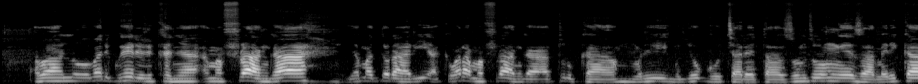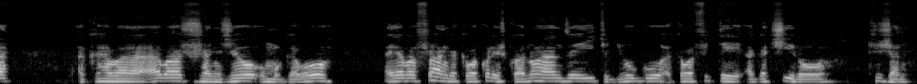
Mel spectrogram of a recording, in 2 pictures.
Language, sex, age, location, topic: Kinyarwanda, female, 25-35, Kigali, finance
